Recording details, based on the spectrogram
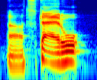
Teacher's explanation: the u uh barely heard if at all because it's between unvoiced consonants, unaccented.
